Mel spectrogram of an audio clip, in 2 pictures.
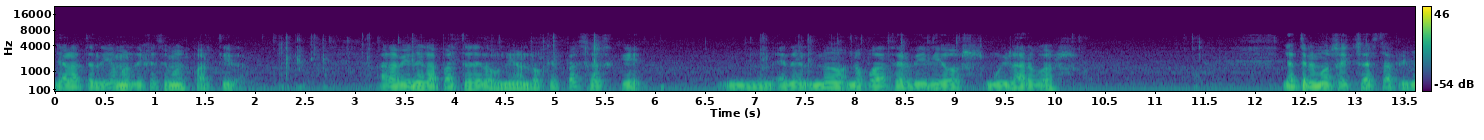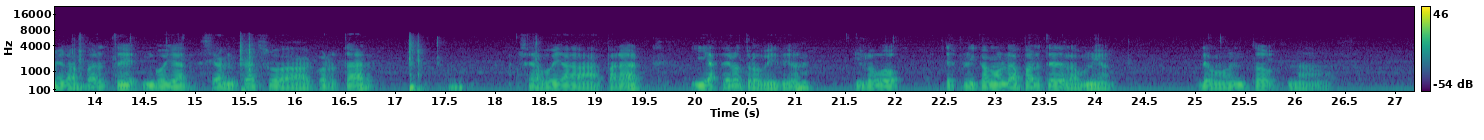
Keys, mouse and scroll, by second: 2.3-10.2 middle drag, 5.3 KP_7, 11.5-27.1 middle drag, 13.8 KP_1, 15.5 g.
